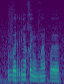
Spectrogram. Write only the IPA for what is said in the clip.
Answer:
v ə˦ r ĩ˦ χ j ũ˨ v ə̃˦ p ə˨

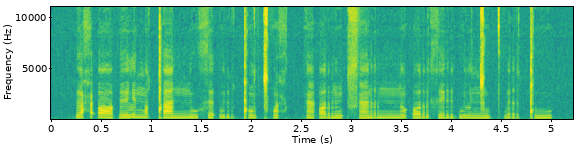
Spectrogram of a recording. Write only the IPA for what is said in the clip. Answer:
ə ħ ə ʔ ɒ | ɘ l ɘ ŋ ɒ ǃ a nː u x ə ʔ u r ǃ ɔ̃ ǀʰ ɔ̃ ħ kː ã ʔ ɒ r ũ ʔ s ã r nː ɔ̃ ʔ ɔ r x ɘ r ʔ u l ə ŋ͡ǀ u kʷʰ a r ǃ u

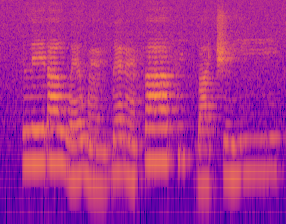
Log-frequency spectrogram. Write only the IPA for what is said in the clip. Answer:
l e˦ ɾ a˦ w ɛ˨˦ w ɛ̃˨ ɡ͡b ɛ˦ ɾ ɛ̃˨ f aː˦ f i˦ ɡ͡b a˨ t͡ʃ ɨ˧ j iː˦

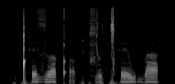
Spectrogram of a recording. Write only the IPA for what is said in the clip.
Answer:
ǃʰ ɛ z ɤ qʼ o̰ q t͡ɕ ɤ ǀʰ ɛ w b a

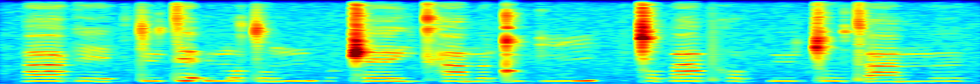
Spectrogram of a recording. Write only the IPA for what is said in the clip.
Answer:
aː k e | t y t ɛ ʔ y m ɔ t o mː y b ɔ ǁ ɛː j kʰ a m œ ǃ i k iː | ǀ ɔ p aː pʰ ɔ pː yː ǀ u tʼ aː mː ø

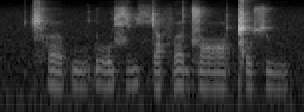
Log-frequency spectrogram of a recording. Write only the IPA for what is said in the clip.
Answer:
ʈ͡ʂʰ ɐː p uː ɗ oː ɕ i ç a f ɐ d͡z ɒː ǁ o ʃ ɯ

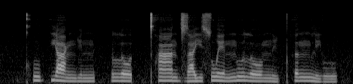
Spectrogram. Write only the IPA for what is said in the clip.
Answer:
kʰ u˧ k j a˥˧ ŋ i˧ n | l o˨ t̚ t̪ʰ ã˧ d͡z a˧ j s w e˥˧ n̪ u˦ l o˧ n̪ i˨˩ pʰ ə˦ ŋ l j u˧

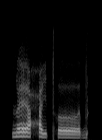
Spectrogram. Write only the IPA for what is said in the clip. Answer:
ɳ ɛ ħ i t̪ʰ ɤː d

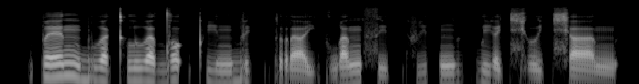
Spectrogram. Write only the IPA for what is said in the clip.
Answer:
p ɛː˥˩ n b u˧ a̯ kʰ l u˧ a̯ d ɔ˥˩ ʔ pʰ i˦˥ n b e˦˥ k̚ p r a˨˩ j k w a˥˩ n s i˨˩ t̚ f i˥˩ t̚ ŋ ɯ˦˥ k̚ l i˨˩ a̯ t͡ɕ ɤː˧ t͡ɕʰ a˧ n

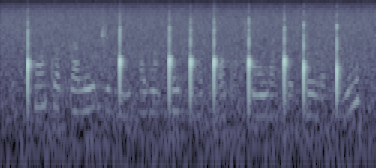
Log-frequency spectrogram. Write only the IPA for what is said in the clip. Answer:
ǃʰ ɔ̃ t ɔ t͡s a l u d͡ʒ e ɡ͡ǃ ẽ h ɯ zˤ ã ǃ ɯ ɡ͡ǃ ɒ ǃʼ ɒ dˤ e ǃ ɔ̃ w ɒ ǃ e ǃ u ɭ ɔ ɡ͡ǃ ũ

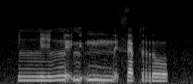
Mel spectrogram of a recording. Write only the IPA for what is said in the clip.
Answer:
lː i lː ḛ lʲ ṵ n mː ḛ θ æ p r o

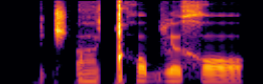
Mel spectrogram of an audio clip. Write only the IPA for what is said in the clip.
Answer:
t͡ʃʼ a̤ ǃʰ ɔ b l ʏ x ɔ

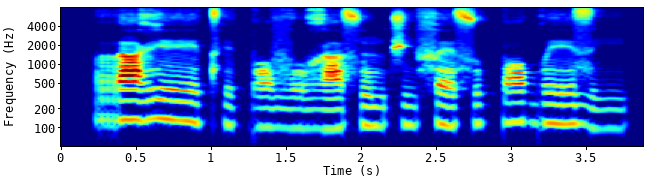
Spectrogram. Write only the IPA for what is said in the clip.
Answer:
r a˦ ɣ eː˦˨ tʰ ɪ˨ ɡ͡b ɔ˨ v o˨ ɣ a˨ s ũ˨ m t͡ʃ i˨˦ f ɛ˦˨ s u˦ k͡p ɔ˦ ɡʷ eː˦ z i˦

